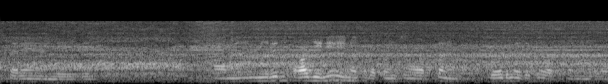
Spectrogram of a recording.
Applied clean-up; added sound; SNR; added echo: none; Domestic sounds, home sounds; 1 dB; reverberation time 0.8 s.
